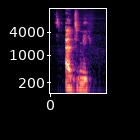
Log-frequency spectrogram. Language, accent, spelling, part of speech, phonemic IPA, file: French, Canada, admit, verb, /ad.mi/, LL-Q150 (fra)-admit.wav
- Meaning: third-person singular past historic of admettre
